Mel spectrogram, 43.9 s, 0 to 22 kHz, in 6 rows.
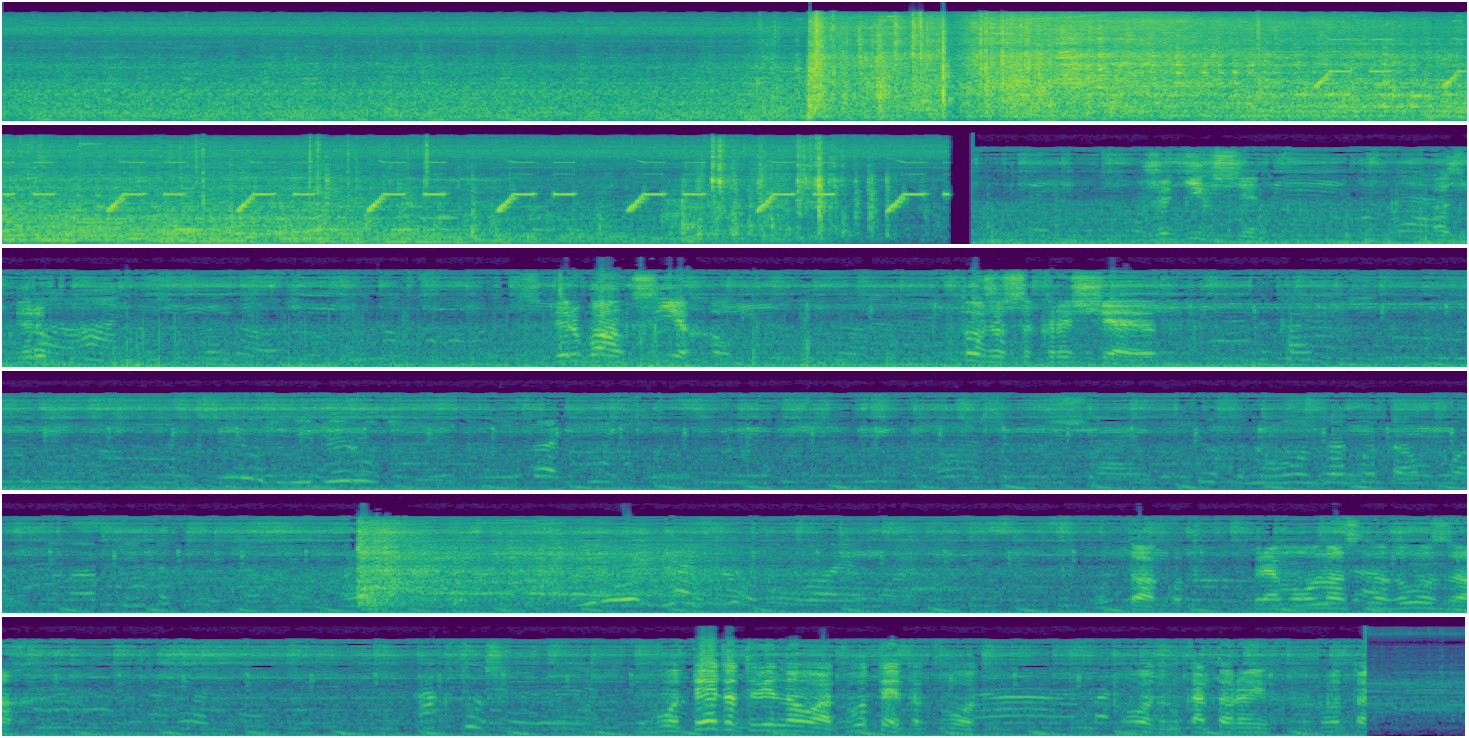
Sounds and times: Car: 0.0s - 43.9s
Music: 12.2s - 43.9s
Speech: 12.5s - 16.3s, 21.1s - 21.5s, 23.1s - 25.2s, 26.7s - 31.1s, 32.2s - 34.0s, 37.4s - 38.0s, 38.7s - 43.5s.

